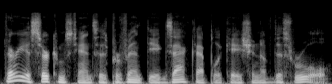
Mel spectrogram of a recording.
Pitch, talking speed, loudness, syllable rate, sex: 100 Hz, 165 wpm, -19 LUFS, 5.5 syllables/s, male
